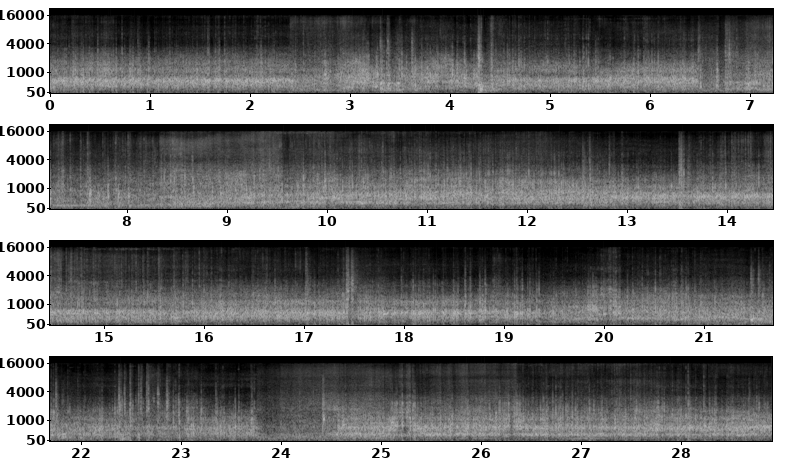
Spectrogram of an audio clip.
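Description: Skateboard wheels rolling steadily over hard plaza paving, with a few sharp clacks of boards popping and landing; the rolling sound briefly drops out about two-thirds of the way through.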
